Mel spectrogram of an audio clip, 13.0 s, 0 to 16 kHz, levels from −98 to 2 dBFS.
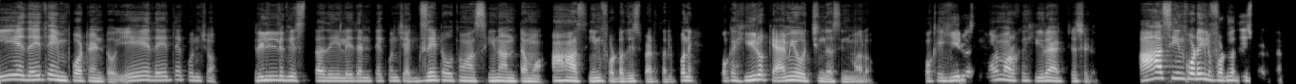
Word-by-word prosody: ఏదైతే 195 +1 +2
ఇంపార్టెంటో, 145 -9 -1 0.2
ఏదైతే 175 +1 -3
కొంచెం 155 -3 -8 0.4
థ్రిల్‌గా 175 +1 0
ఇస్తది, 150 -3 -4
లేదంటే 140 0 -4
కొంచెం 145 0 -5
ఎగ్జైట్ 165 +7 0
అవుతాం 155 -1 -3
ఆ - - 0
సీన్ 145 0 0
అంటామో, 130 -3 0 0.2
ఆ - - +4 0.2
సీన్ 135 +1 -1
ఫోటో 125 -1 -2
తీసి 125 +1 -4
పెడతారు. 110 -1 -7
పోనీ, 165 -2 +1 0.3
ఒక - - -6
హీరో 185 +6 +4
కామియో 165 +4 +4
ఒచ్చింది 130 -5 -4
ఆ - - -6
సినిమాలో. 110 -1 -7 0.6
ఒక 140 - -15
హీరో 165 +4 +1
సినిమాలో - - -7
మరొక 160 -3 0
హీరో 145 +2 0
యాక్ట్ 135 -1 -6
చేసాడు, 130 -5 -8 0.6
ఆ - - +8 0.2
సీన్ 250 -2 +1
కూడా 235 -1 +8
వీళ్ళు 195 -6 0
ఫోటో 165 +1 +1
తీసిపెడతరు. 160 - -9
155 Hz, 175 wpm, -24 LUFS, 135-170 Hz, 0.6 s, ఆ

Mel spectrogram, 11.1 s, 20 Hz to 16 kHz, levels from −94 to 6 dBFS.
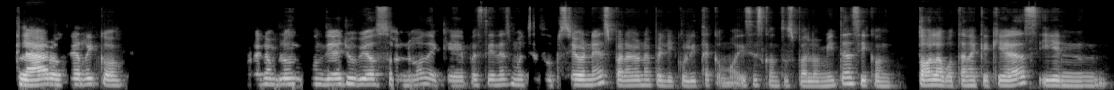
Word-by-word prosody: Claro, 180 +1 +9
qué 190 0 +2
rico. 185 -4 -1 1.2
Por 190 - -6
ejemplo, 195 0 0 0.2
un 195 -2 -7
día 190 +1 +3
lluvioso, 190 -1 +1
¿no?, 175 +5 -7
de 180 -4 -6
que 155 -1 -6
pues 175 +1 -8
tienes 175 +2 -5
muchas 180 0 -9
opciones 175 +7 0
para 165 -8 -1
ver 165 - -1
una 170 0 -6
peliculita, 150 -2 -6
como 80 0 -10
dices, 170 0 -6
con 155 -1 -9
tus 150 0 -9
palomitas 150 +9 -3
y 160 - +1
con 140 -3 -8 0.2
toda 170 -1 +5
la 170 -1 +6
botana 160 +1 -2
que 160 - -6
quieras, 175 +9 +2
y 165 0 +1
en 155 +5 -6
170 Hz, 180 wpm, -24 LUFS, 155-190 Hz, 1.2 s, Claro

